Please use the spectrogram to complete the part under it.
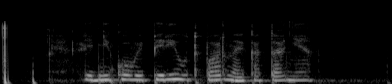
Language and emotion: Russian, neutral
